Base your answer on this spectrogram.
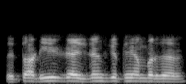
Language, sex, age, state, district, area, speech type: Punjabi, male, 45-60, Punjab, Amritsar, urban, conversation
